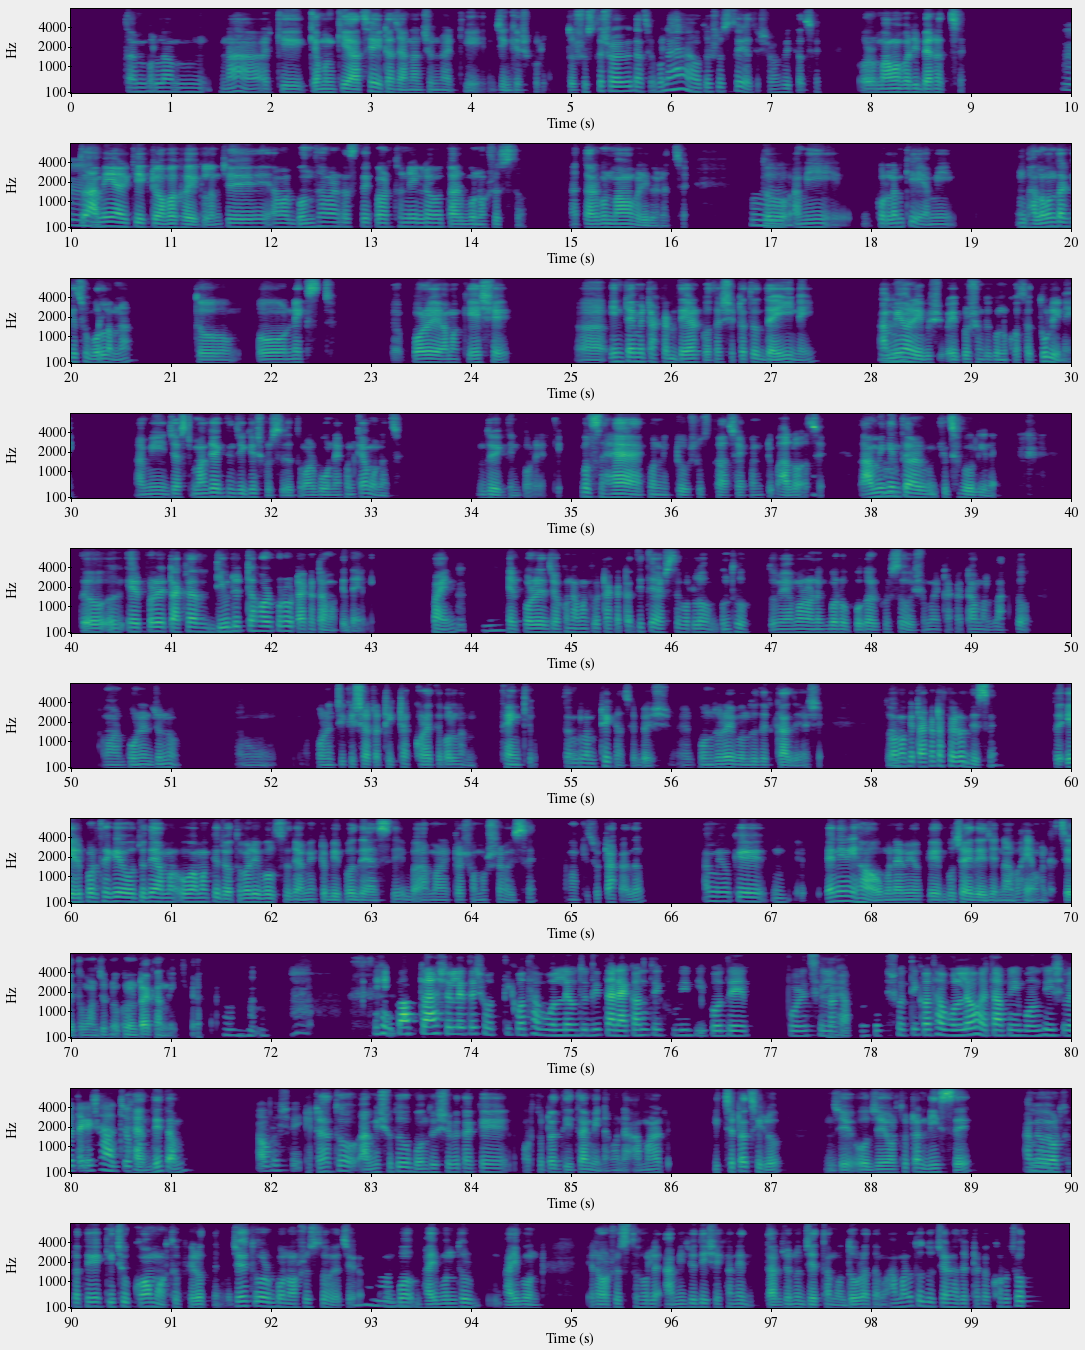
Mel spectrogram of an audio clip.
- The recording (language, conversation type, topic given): Bengali, unstructured, সম্পর্কে বিশ্বাস কেন এত গুরুত্বপূর্ণ বলে তুমি মনে করো?
- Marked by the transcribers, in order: other background noise; unintelligible speech; tapping; chuckle; unintelligible speech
